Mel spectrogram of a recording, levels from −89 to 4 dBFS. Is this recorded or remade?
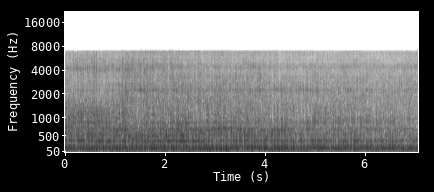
remade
